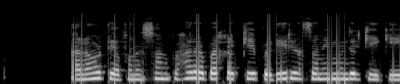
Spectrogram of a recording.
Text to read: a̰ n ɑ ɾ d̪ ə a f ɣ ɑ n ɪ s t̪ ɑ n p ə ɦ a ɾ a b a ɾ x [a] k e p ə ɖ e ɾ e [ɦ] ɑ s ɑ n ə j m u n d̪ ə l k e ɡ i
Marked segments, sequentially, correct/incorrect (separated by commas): correct, incorrect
